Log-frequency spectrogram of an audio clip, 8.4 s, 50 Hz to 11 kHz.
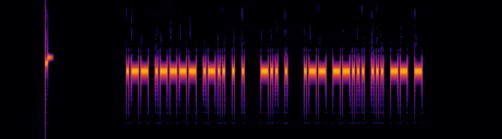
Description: Morse code, heard as a keyed tone, about 30 wpm, 700 Hz. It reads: W1LEE DE W7SMT
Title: USA Callsign DE Callsign - 5 Characters - 30wpm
